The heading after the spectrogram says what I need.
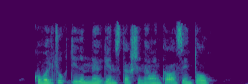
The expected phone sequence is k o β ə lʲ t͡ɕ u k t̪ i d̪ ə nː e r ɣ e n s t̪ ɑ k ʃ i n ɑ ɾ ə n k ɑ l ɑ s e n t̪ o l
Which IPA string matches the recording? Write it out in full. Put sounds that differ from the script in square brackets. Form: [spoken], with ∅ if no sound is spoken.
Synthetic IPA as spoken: k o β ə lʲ t͡ɕ u k t̪ i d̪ ə nː e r ɣ e n s t̪ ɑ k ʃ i n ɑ [l] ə n k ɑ l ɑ s e n t̪ o l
